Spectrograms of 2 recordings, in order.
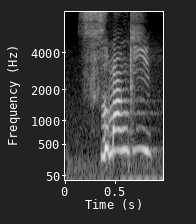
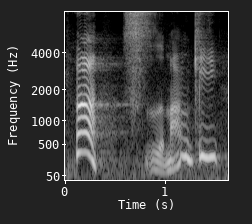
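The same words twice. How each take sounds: First: Very high 死monkey shrieked; shrill princess. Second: High, contemptuous hmph before 死monkey; high demoness spitting 死monkey; scornful princess. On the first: Princess insults again. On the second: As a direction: sneer 死monkey at him. Princess scoffs. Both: Acted.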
